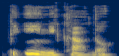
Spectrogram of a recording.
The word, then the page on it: Pinika-do: Galindri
